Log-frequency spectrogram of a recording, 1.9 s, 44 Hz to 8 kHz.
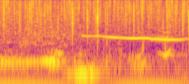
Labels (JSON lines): {"label": "biophony", "recorder": "SoundTrap 300"}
